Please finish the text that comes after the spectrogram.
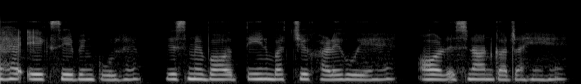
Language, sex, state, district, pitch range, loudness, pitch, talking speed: Hindi, female, Bihar, Purnia, 225-240 Hz, -30 LUFS, 230 Hz, 175 wpm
